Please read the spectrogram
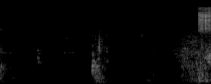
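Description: A quiet pause broken by a few short, faint clicks, one at the start and another about a second in, then a brief hiss near the end.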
